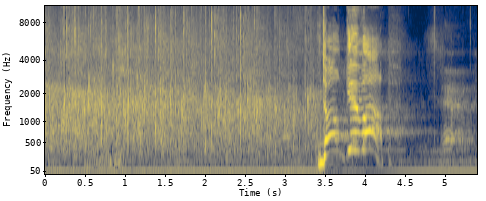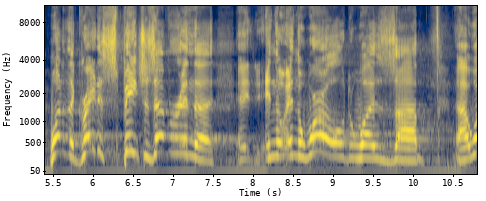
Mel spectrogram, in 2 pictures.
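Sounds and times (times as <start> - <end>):
audience applauding and cheering: 0.0 - 3.8
speech: 3.4 - 4.4, 5.0 - 10.8.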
